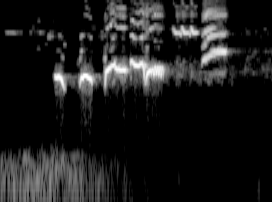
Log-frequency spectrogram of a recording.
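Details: Eurasian blackbird phrase: a few short whistled notes that swell into longer warbling, wavering whistles, ending in higher squeaky twitter notes, with no other sounds.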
